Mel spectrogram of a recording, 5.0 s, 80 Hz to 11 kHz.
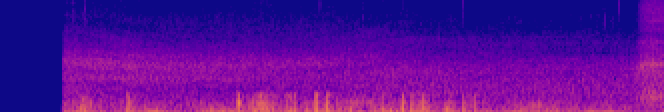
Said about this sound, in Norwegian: Da er vi på fredag 1. mai. En fin dag her i Kristiansand. Eh, kanskje 10 grader og blåser litt lett. Lett skyer.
